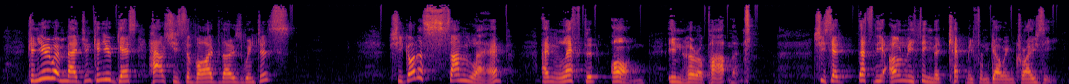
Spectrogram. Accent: Sydney, New South Wales, Australia; I grew up in Sydney, in the city, and so I was never conscious of the absence of light.

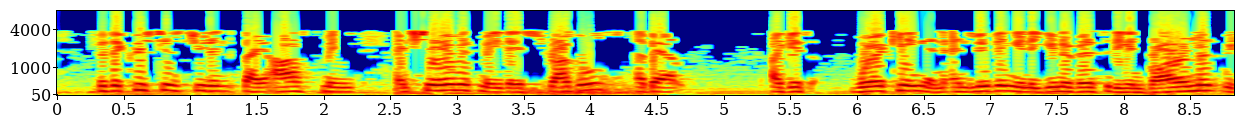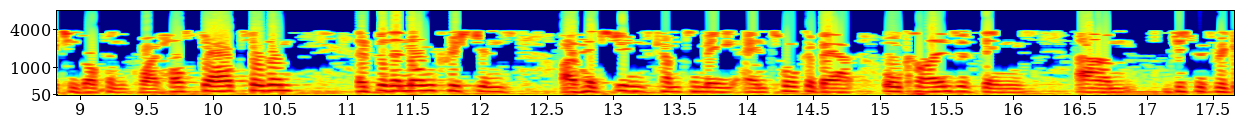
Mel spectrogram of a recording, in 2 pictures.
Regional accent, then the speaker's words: Gympie, Queensland, Australia; I returned to my hometown of Gympie.

